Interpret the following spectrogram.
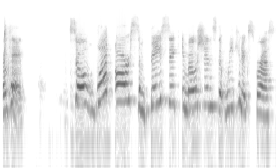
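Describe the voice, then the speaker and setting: A woman's voice: very high-pitched, animated, slow. A woman teaching a psychology class in a chatty, conversational lecture style, laughing often. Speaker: psychology instructor.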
